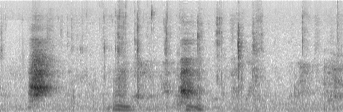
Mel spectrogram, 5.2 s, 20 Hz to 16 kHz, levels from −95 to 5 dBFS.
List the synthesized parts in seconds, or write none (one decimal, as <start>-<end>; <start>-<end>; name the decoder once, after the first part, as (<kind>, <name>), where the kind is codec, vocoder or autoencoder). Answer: none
